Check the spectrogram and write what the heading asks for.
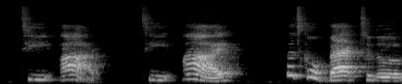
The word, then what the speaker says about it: ti: think about that everybody if m i is pronounced me if we say it like me right t i would be what if you said t t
